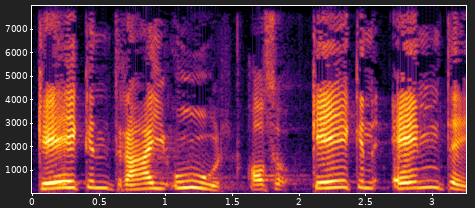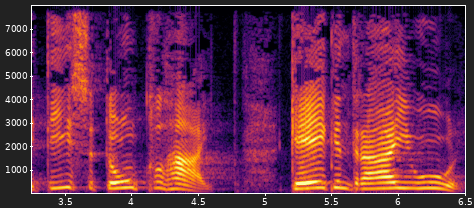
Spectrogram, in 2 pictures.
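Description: Male preacher, very high voice, emphatic and rising in force through repetition. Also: slow pace. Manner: emphatic, building to loud repeated phrases. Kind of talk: sermon.

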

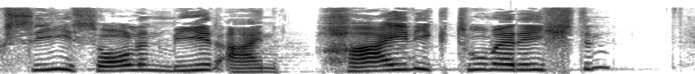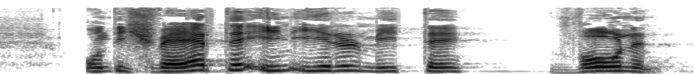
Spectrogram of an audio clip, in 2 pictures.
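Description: A man preaching a sermon to his congregation in a lively, conversational way, asking rhetorical questions. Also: high voice. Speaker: pastor. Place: church hall with a congregation.

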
